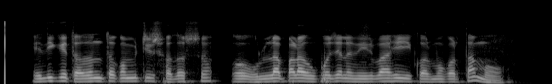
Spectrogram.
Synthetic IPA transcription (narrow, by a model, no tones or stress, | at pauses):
ed̪iket̪ɔd̪ɔnt̪ɔkɔmiʈiɾsɔd̪ɔsjɔoulːapaɽaupɔd͡ʒelaniɾbaɦikɔɾmɔkɔɾt̪amo̰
